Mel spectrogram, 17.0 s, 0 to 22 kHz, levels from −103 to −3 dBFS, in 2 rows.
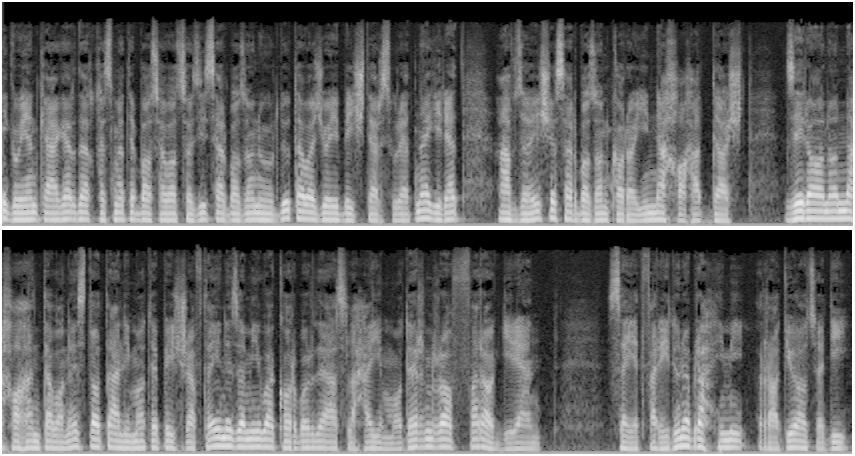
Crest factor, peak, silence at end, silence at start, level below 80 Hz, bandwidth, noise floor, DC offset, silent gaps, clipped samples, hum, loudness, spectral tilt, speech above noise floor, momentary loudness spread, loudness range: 18 dB; -4 dBFS; 0.05 s; 0 s; -52 dBFS; 15.5 kHz; -50 dBFS; 1%; none; under 0.1%; none; -21 LUFS; -5.5 dB/octave; 30 dB; 6 LU; 3 LU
